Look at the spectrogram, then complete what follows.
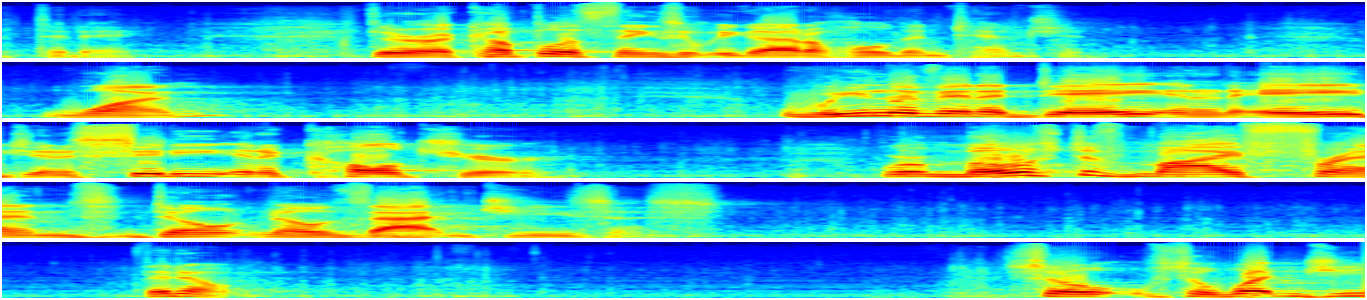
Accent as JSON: {"language": "English", "town": "Milton", "region": "Ontario", "country": "Canada", "tie": "born or raised there", "also_born_or_lived": "Calgary, Canada", "moved": "as an adult", "said": "I grew up in Milton"}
